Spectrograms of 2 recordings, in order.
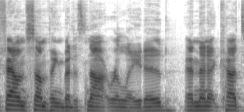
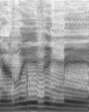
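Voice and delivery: put-on scream, higher and louder; 3 semitones higher, 5 dB louder than usual. Retelling a scene where she beats him with wood: imitating a scream.

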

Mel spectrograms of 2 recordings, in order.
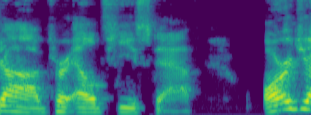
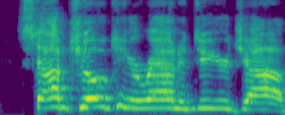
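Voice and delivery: put-on scream, pitched much higher; 8 semitones higher than usual. Retelling how Owen turned and screamed at the speaker, imitating Owen screaming. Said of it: "Owen screams at me like".

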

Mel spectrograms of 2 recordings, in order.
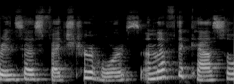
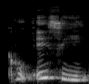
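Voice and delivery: plain

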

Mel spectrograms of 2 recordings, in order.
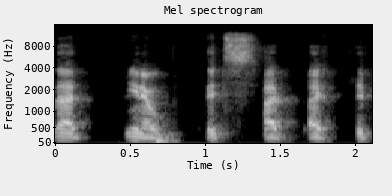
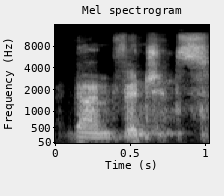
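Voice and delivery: gruff, brooding vigilante hero voice; 5 semitones lower, 4 dB quieter than usual. Podcast co-host introducing themselves on the show as Vengeance: Batman voice. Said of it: "That was a good voice".

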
